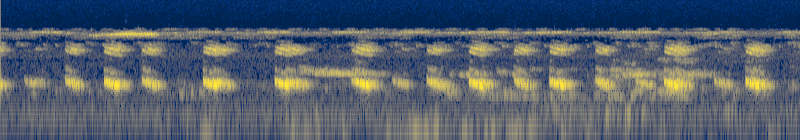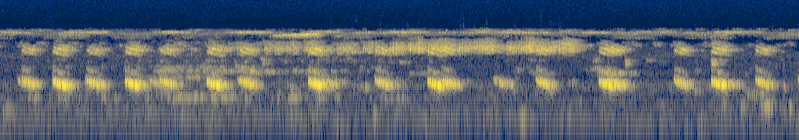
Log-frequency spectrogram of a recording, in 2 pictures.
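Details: Frogs at a lake after dark call in bursts of short, clipped croaks, several each second, rising and falling in loudness, with a brief higher insect buzz partway through.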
